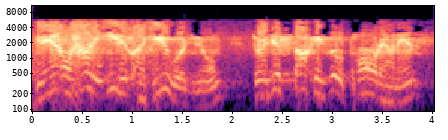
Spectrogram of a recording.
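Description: Speech only: a man preaching a sermon, talking quickly with only brief pauses.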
